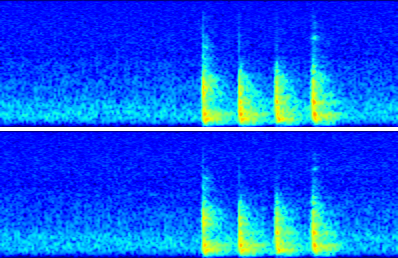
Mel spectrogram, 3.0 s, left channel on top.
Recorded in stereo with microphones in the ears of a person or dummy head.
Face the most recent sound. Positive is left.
turn(degrees=15)  # may be behind; listen again after turning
